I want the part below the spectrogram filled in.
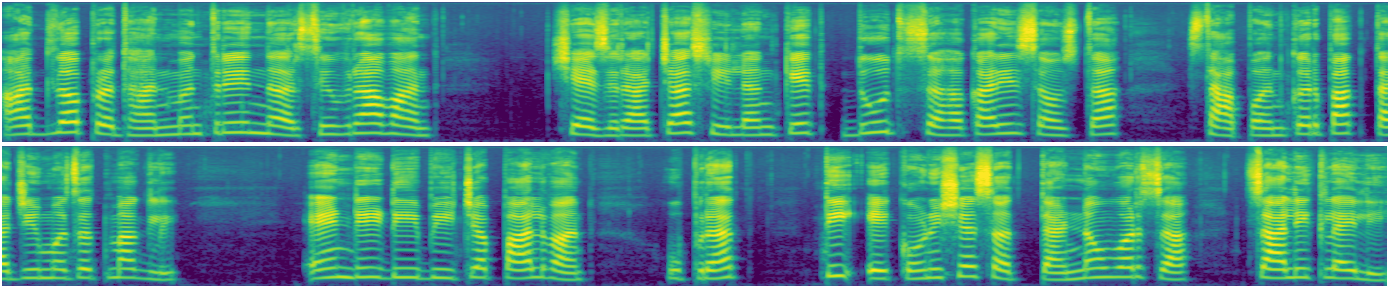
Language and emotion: Goan Konkani, neutral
